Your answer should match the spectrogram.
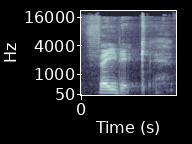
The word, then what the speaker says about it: Vedic: So I hope I'm pronouncing this correctly, but Vedic meditation is the sort that you delve in, correct? – Yeah, so we call it Vedic.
